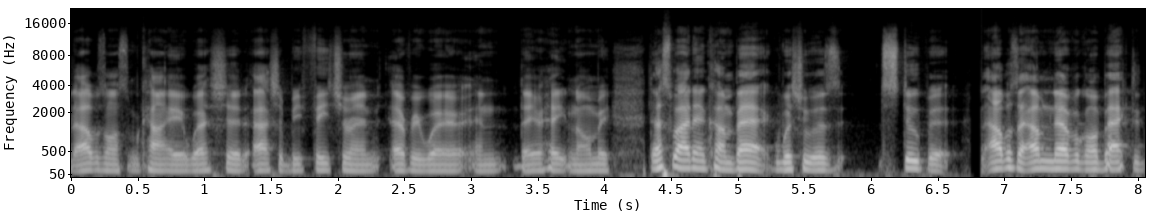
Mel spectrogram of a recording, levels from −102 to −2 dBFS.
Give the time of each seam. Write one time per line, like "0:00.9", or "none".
0:06.8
